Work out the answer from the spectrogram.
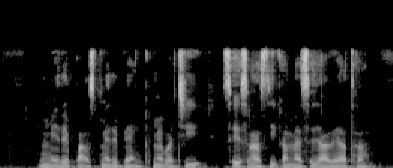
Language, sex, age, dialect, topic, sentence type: Hindi, male, 18-24, Kanauji Braj Bhasha, banking, statement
